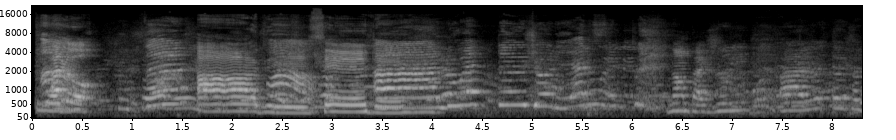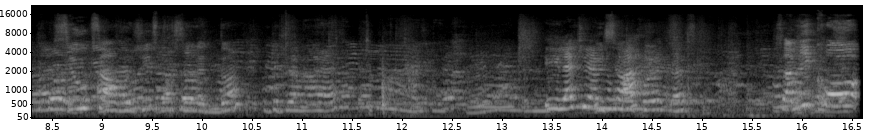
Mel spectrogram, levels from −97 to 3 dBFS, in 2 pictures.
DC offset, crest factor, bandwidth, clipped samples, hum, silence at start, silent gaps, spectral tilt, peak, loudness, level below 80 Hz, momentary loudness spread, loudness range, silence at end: under 0.1%; 22 dB; 17 kHz; under 0.1%; none; 0.05 s; none; -2 dB/octave; -14 dBFS; -36 LUFS; -86 dBFS; 18 LU; 11 LU; 0 s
